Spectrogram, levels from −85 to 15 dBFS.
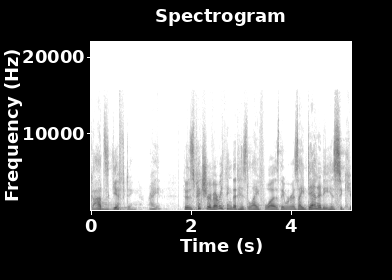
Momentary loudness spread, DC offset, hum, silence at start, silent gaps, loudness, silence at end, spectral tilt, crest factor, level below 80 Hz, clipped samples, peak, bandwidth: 19 LU; under 0.1%; none; 0 s; none; -31 LUFS; 0 s; -4.5 dB/octave; 18 dB; -70 dBFS; under 0.1%; -14 dBFS; 16 kHz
